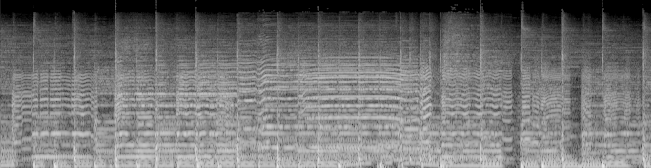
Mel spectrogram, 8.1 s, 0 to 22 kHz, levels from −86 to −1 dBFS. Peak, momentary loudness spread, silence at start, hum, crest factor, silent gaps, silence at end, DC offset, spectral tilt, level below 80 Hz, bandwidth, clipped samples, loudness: -2 dBFS; 6 LU; 0 s; none; 16 dB; none; 0 s; under 0.1%; -4 dB/octave; -24 dBFS; 17 kHz; under 0.1%; -17 LUFS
